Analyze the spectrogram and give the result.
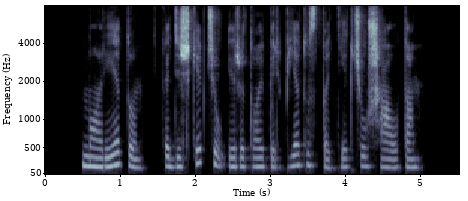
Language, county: Lithuanian, Šiauliai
